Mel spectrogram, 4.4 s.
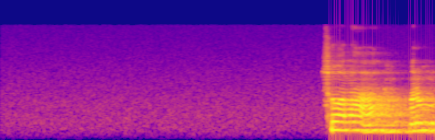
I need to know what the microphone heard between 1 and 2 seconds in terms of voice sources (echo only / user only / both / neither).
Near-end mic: neither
